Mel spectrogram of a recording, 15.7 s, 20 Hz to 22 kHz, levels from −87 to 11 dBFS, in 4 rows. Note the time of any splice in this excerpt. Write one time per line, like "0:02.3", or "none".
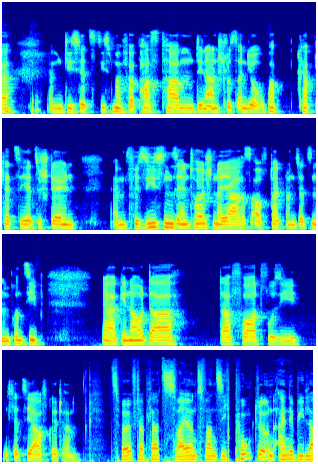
0:06.1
